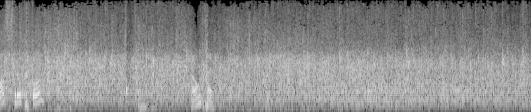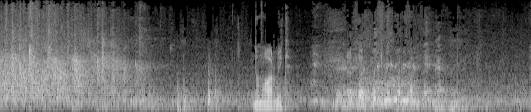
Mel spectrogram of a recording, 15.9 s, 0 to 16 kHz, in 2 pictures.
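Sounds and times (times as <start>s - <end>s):
speech: 0.0s - 1.0s, 2.9s - 3.4s, 11.8s - 12.4s, 13.0s - 14.8s
sustained audience applause: 0.0s - 10.4s
laughter: 5.0s - 7.1s, 12.7s - 15.0s.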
